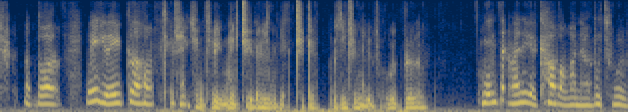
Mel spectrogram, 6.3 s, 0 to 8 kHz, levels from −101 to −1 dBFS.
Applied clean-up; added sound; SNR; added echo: neural diffusion model UNIVERSE++.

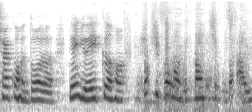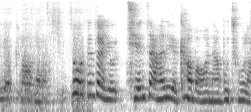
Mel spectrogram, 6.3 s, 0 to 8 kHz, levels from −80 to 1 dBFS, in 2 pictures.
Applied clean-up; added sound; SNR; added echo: neural separator model SepFormer DNS4.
